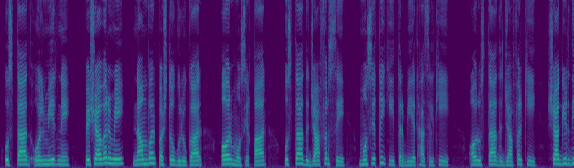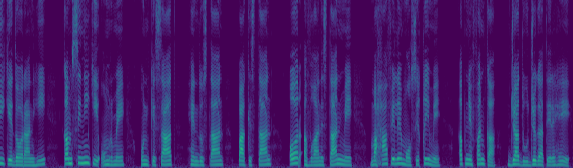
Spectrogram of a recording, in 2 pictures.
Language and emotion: Urdu, neutral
